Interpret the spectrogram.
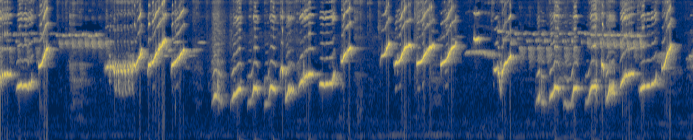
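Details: Captive-bird training lure of white-rumped shama song: rapid, varied bursts of whistled upslurs, sharp chips and trilled fills, delivered at about four notes a second with short gaps between phrases.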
